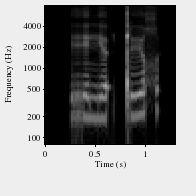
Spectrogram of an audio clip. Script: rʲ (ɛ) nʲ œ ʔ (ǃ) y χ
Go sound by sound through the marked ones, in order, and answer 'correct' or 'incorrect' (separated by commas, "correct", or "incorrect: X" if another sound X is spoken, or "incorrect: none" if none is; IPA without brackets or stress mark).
correct, correct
